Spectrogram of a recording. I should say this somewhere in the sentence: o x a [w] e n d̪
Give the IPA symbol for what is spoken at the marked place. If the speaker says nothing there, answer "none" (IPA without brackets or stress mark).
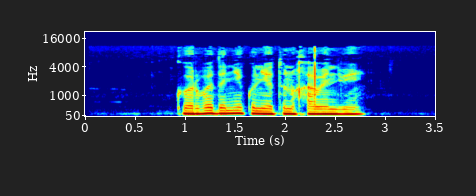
w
